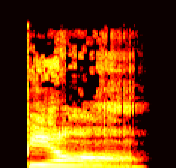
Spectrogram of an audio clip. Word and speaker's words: Béarn: Béarn heißt es, aber es ist natürlich falsch ausgesprochen. Also B-E-A-R-N. – Mhm. – Mit der Betonung auf dem E. Béarn.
